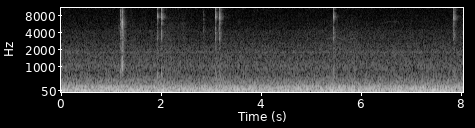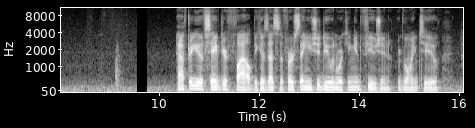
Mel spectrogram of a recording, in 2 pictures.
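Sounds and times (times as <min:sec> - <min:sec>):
low room hum: 0:00.0 - 0:16.0
computer mouse clicks: 0:01.1 - 0:02.2, 0:02.8 - 0:03.3, 0:05.4 - 0:05.6.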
